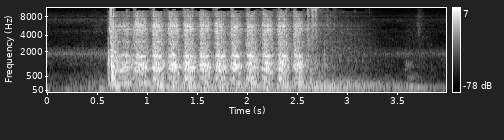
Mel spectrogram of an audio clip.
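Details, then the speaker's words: 1957 MG MGA roadster, stored for many years, on another start attempt. The starter cranks steadily but the engine won't fire. The middle two plugs were black and were cleaned; spark is confirmed, so the owner suspects a fuel problem. "okay we are getting sparked there so again I'm back to thinking this is a fuel problem"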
